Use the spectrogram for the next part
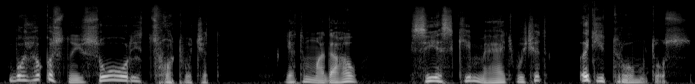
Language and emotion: Kashmiri, disgusted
